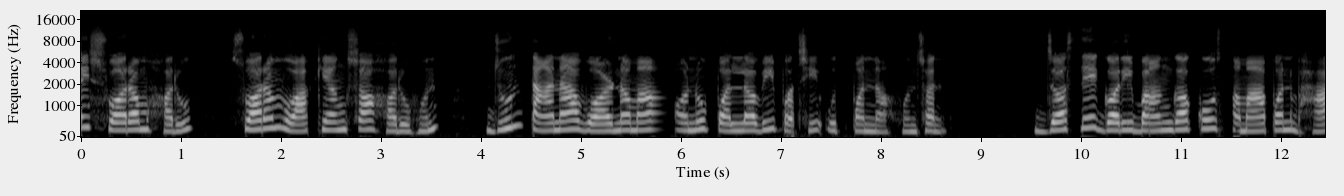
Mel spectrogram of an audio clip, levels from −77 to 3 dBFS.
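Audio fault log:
2.75–2.79 s and 7.05–7.08 s: short concealed packet loss. In each case about 20 ms of speech failed to reach the decoder in time. The receiver bridged the hole with roughly 15 ms and 13 ms of synthesised continuation, extending the preceding sound from its pitch or as shaped noise, then crossfading back into real audio. The result is a brief smear or wobble rather than a gap, and a very short consonant in that window may be lost.
5.71–5.91 s: long network dropout. For close to 0.2 s the preceding sound is stretched into a buzz or hiss that fades without ever reaching silence. The concealment fills about 178 ms, and roughly 180 ms of speech never plays. Speech then picks up further along, with that stretch absent. The likely cause is a network stall in which no packets arrived for that period, leaving the receiver to extrapolate from the last audio it held.
9.88–10.01 s and 11.37–11.53 s: burst of packet loss. 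Several consecutive packets were lost or arrived too late, removing about 100 ms and 140 ms of speech. The receiver continued the last sound for about 109 ms and 137 ms, turning it down as each gap went on, so voiced sound becomes a held buzz and unvoiced sound a fading hiss. About 10 ms and 50 ms of silence follow before speech resumes further on.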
